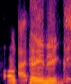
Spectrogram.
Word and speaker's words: Arcanix: Arcanix is what I normally say, Arcanic.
